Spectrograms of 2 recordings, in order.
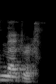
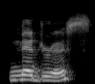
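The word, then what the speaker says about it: Medres: buy your translation of Madrid it's medris actually is the way he pronounced it and it's m-e-d-r-e-s and you can buy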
